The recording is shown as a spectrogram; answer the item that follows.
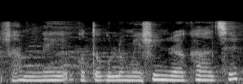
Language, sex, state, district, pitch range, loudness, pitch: Bengali, female, Assam, Hailakandi, 190-205 Hz, -15 LUFS, 195 Hz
